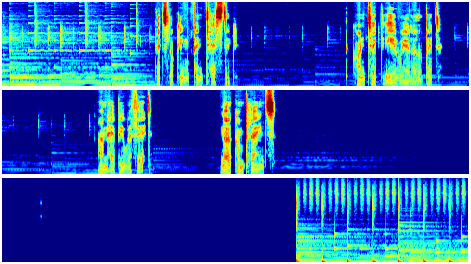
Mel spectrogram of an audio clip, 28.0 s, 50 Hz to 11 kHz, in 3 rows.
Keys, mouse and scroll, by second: 2.2-2.8 scroll down 3, 2.8-4.4 middle drag, 4.4 scroll down 1, 4.6-5.0 scroll up 4, 5.5 middle click, 6.0 scroll up 1, 6.6-10.7 drag, 10.7 scroll down 1, 11.0-12.2 middle drag, 12.2-12.7 scroll up 2, 12.9-18.8 drag, 18.8-19.1 scroll down 4, 19.4-21.0 middle drag, 21.0 scroll down 2, 21.4-22.8 middle drag, 22.8 scroll up 3, 23.5 shift+middle click, 24.2-24.6 scroll down 1, 25.4 click, 26.2-26.8 scroll down 2, 27.0 alt+h.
